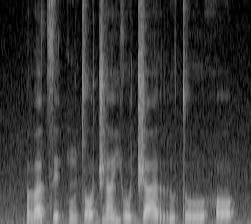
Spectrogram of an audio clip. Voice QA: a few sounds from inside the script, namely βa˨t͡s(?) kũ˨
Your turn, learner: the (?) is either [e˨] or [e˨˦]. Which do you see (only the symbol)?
e˨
